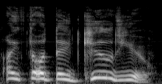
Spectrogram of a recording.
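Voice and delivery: high, loud exclamation; excited cry. A narrator's reading. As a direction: cry out to a companion feared dead. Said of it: "cried Throb".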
